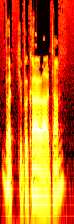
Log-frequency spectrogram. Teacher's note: the short A at the end of upakara merged with the short A at the beginning of the next word artam to become a long A. This is called sandhi.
